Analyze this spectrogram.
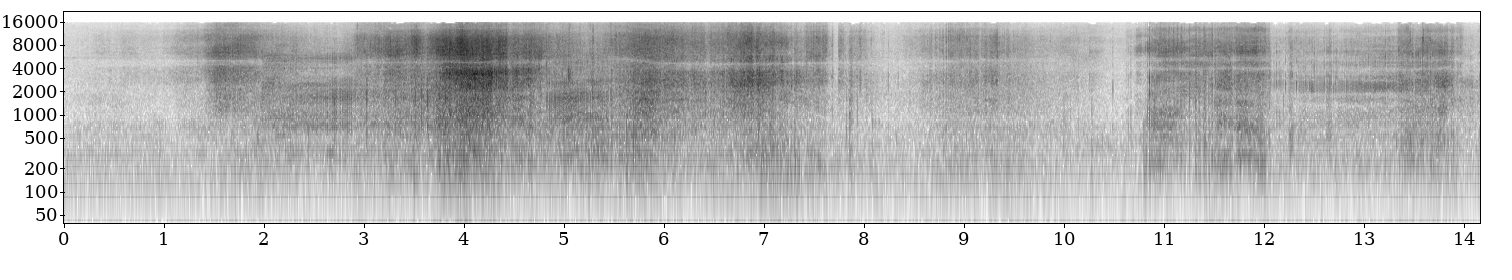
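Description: Alpine skis carving through firm snow: the edges scrape and hiss in a swell with each turn, loudest about four seconds in and again around eleven seconds.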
